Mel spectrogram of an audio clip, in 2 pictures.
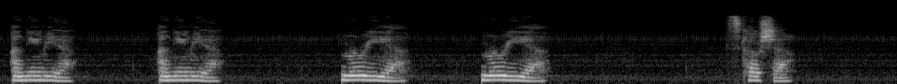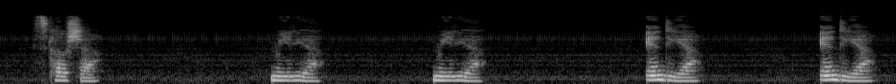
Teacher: Las palabras que terminan en IA. En el inglés, generalmente la IA sonará como el sonido schwa del idioma inglés.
